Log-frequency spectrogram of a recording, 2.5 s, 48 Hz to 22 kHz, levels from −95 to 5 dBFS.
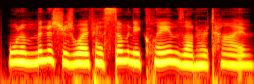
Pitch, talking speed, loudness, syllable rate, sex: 225 Hz, 260 wpm, -16 LUFS, 5.9 syllables/s, female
